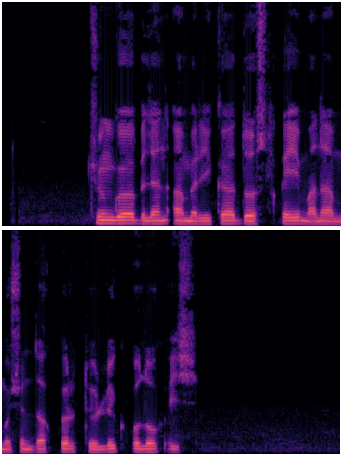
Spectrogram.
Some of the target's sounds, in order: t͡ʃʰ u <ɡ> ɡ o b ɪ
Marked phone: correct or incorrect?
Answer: incorrect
